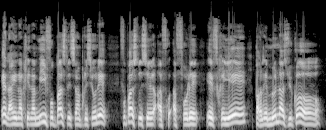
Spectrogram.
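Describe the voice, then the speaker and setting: A man, a rabbi, teaching a lively Torah class to yeshiva students. He talks to them directly and acts out little dialogues. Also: a little high, normal speed, dry recording, studio quality. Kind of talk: animated Torah lesson. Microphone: audio recording of a class.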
